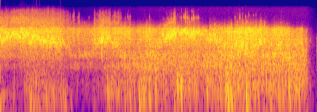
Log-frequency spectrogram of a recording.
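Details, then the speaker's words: HF ham radio receiver noise: harsh raspy buzzing hiss with choppy crackle, no tone or voice, coming from a nearby device with a microprocessor, which on HF can reach about a block away; microprocessor RF interference. "I'll tell you where it's coming from it's coming from something that has a microprocessor in it and on high frequency sometimes those micro processor noises can go up to about a block away"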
